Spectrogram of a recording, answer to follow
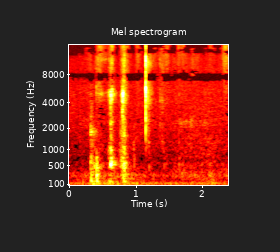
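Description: A few quiet, short clicks and taps, about four in quick succession in the first second, over a faint low hum.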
